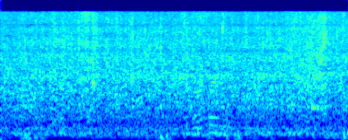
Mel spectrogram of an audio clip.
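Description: Water flows steadily over the intake screen of a small hydro installation, a constant dense rushing and gurgling wash, close and uninterrupted.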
